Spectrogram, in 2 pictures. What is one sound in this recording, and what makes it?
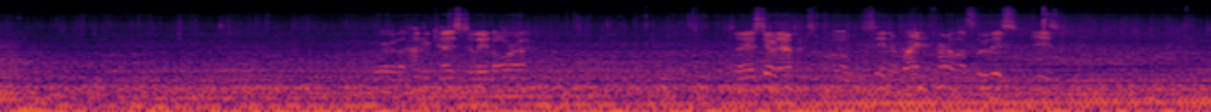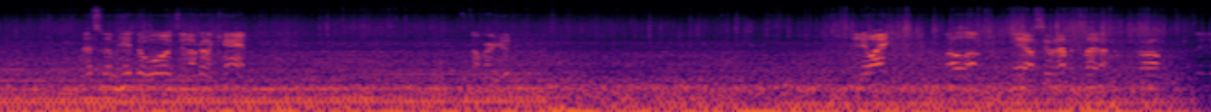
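A vehicle's engine and tyres rumble steadily on the road.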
